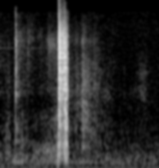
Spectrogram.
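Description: Near silence, broken by a faint tick just after the start and one short, sharp handling noise about a second in, from hands working a braided PTFE fuel hose and its aluminium AN hose-end fitting.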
